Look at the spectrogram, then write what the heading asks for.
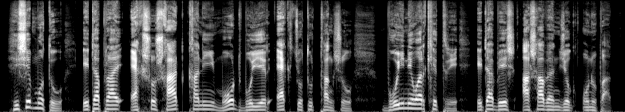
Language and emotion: Bengali, neutral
